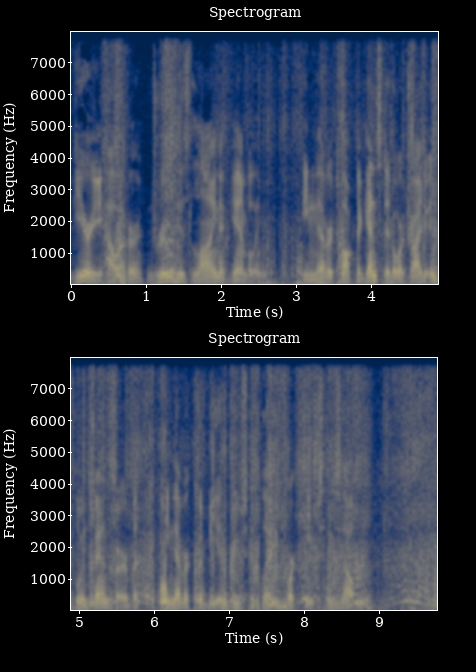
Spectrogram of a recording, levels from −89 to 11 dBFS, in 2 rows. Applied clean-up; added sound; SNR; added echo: none; Zipper (clothing); 6 dB; none.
